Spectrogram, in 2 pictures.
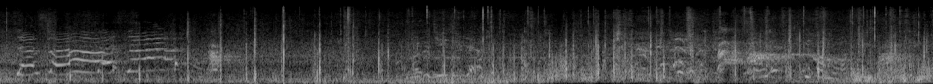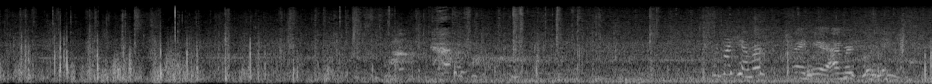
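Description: A young woman calls out loudly close by.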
